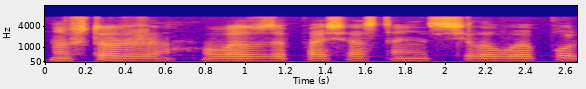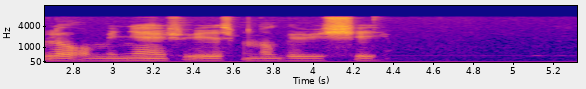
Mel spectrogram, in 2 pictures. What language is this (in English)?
Russian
